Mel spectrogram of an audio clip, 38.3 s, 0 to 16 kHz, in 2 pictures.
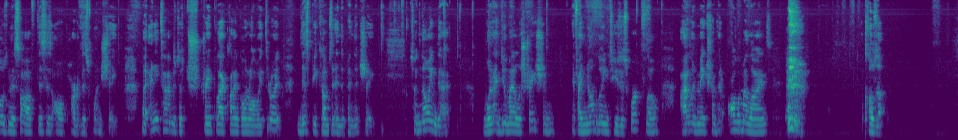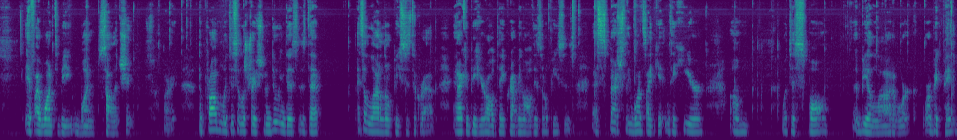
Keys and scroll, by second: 1.7 space, 8.1 super+-, 10.9 space, 12.3 space, 20.9 space, 23.0 super+-, 30.2 space, 36.9 super+-.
